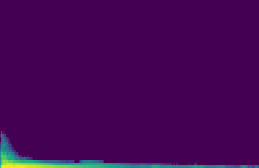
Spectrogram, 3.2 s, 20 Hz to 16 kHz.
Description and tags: One-shot from Versilian Studios Chamber Orchestra 2: Community Edition sampling project.
Instrument family: Strings
Instrument: Cello Section
Articulation: tight pizzicato
Note: F#2
Midi note: 43
Midi velocity (center): 31
Microphone: 2x Rode NT1-A spaced pair, 1 Royer R-101.
Performer: Cristobal Cruz-Garcia, Addy Harris, Parker Ousley
cello, cello-section, fsharp2, midi-note-43, midi-velocity-31, multisample, single-note, strings, tight-pizzicato, vsco-2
